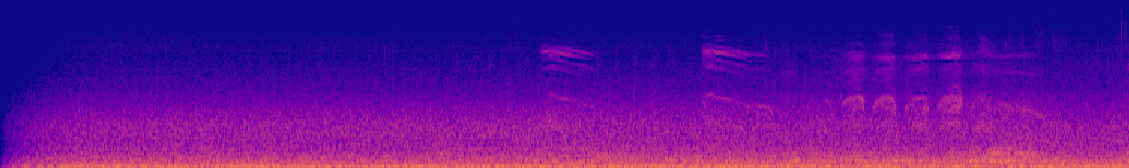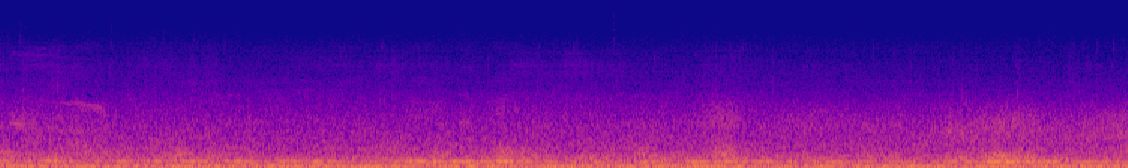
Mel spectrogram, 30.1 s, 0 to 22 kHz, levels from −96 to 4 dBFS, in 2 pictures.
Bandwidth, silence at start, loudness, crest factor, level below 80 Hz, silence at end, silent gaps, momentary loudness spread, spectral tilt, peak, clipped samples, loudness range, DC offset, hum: 6.8 kHz; 0.15 s; -37 LUFS; 16 dB; -36 dBFS; 0 s; none; 6 LU; -8.5 dB/octave; -18 dBFS; under 0.1%; 4 LU; under 0.1%; none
